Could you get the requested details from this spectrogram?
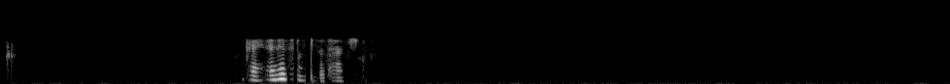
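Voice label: Simulcast police department, scanner audio trunk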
